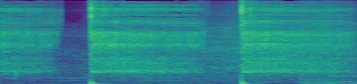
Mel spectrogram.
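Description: A series one Tyrannosaurus Rex toy's battery-powered stomping feature running, with a steady motor whir broken by two sharp thuds about a second and a half apart, fairly loud, with no talking.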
